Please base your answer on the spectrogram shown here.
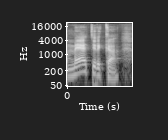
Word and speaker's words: métrica: Olha só, a palavra métrica se divide assim, ó, metricis. Então, eu tenho três sílabas, ó, 1 2 3. Sendo que esta aqui, ó, que é a mais forte, é a tônica.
